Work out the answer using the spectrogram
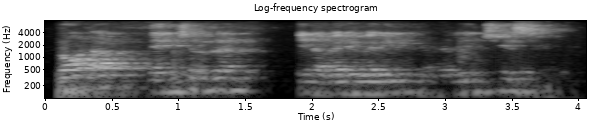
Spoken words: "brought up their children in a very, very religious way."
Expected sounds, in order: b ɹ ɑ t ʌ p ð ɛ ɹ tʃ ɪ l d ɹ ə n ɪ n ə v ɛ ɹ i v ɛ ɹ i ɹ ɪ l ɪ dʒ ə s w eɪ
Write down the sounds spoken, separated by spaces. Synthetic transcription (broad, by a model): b ɹ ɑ t ʌ p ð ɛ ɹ tʃ ɪ l d ɹ ə n ɪ n ə v ɛ ɹ i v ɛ ɹ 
